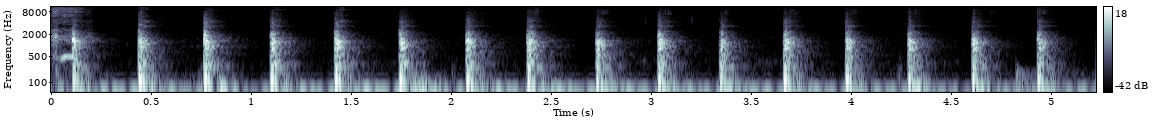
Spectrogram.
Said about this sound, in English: And from the door, as soon as you began knocking, you hear...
